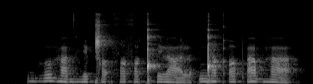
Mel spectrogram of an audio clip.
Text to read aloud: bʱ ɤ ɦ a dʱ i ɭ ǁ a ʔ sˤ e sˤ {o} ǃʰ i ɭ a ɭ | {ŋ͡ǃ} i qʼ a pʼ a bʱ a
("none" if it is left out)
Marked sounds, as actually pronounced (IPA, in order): ɤ, ŋ͡ǃ

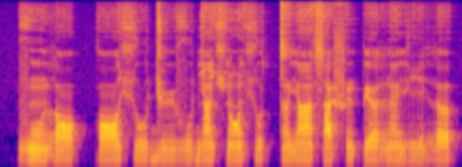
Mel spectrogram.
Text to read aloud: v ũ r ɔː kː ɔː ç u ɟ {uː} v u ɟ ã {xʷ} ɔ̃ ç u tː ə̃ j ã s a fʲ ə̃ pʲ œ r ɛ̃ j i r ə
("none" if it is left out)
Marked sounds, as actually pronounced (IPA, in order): yː, ç

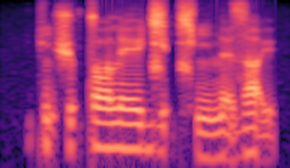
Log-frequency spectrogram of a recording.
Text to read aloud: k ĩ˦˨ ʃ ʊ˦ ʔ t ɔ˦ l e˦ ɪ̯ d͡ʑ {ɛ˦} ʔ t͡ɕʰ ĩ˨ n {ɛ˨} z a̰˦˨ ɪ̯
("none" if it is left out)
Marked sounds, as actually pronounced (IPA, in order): ɪ˦, ɛ̰˦˨

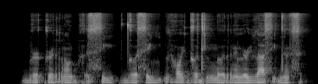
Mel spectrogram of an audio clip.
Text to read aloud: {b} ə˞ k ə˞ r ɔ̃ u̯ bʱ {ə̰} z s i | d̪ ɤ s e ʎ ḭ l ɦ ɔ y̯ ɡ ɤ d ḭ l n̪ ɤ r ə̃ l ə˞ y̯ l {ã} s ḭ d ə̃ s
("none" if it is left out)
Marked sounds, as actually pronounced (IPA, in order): b, ə̰, a

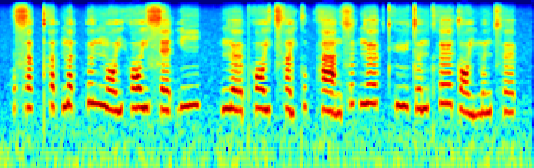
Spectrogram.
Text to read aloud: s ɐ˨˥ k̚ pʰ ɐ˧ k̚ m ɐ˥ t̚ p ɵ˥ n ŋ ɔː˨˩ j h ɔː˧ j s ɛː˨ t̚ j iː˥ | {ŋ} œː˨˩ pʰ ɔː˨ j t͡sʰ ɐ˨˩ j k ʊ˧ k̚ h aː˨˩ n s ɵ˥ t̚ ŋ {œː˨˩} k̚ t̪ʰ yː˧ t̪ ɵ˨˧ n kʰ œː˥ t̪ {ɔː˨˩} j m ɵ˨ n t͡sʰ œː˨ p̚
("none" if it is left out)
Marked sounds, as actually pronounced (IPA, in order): ŋ, œː˥, ɔː˨˩

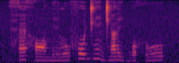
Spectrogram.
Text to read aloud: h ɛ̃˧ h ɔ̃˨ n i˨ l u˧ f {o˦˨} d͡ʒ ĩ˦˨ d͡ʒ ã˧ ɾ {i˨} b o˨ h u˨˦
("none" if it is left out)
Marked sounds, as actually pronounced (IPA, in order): o˦, i˨

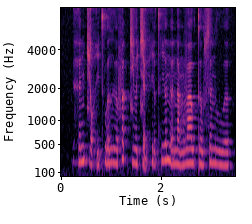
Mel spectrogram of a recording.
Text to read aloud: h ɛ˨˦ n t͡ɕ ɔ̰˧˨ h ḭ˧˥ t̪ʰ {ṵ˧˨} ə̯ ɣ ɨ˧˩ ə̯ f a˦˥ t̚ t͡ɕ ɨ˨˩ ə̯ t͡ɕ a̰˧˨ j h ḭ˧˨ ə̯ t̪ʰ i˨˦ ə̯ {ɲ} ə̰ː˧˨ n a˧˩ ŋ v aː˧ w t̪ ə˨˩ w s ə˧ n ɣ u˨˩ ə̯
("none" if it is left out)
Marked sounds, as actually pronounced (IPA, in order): ṵ˧˨, n

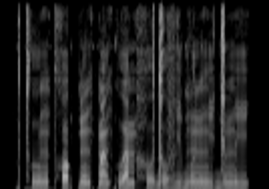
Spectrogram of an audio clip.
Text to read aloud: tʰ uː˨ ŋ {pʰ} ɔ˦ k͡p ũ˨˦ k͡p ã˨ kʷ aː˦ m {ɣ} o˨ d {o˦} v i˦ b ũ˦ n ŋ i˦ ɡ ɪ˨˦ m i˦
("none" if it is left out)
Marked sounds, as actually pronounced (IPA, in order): pʰ, h, o˨

